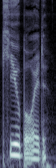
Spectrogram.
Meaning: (adjective) Of the shape of a cube; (noun) 1. The cuboid bone 2. A hexahedron
- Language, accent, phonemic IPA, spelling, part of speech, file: English, US, /ˈkjuːbɔɪd/, cuboid, adjective / noun, En-us-cuboid.ogg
